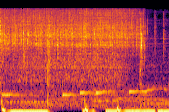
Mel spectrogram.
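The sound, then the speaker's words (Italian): A washing machine fills with water while doing the laundry at home: a steady rush of flowing water over a low mechanical hum, with faint intermittent clicks and whines and no talking. “sentirete anche qualche rumore casalingo mentre la lavatrice è, fa il bucato”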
